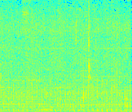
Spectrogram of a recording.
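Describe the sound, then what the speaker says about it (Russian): A helicopter at a Soviet base in the video game Rise of the Tomb Raider, a steady rotor thrum holding at moderate distance under a character's voice. "Это вертолет Константина."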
